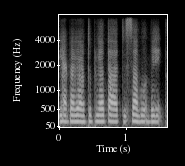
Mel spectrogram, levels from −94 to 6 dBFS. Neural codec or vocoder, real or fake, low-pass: codec, 16 kHz, 0.5 kbps, FreqCodec, smaller model; fake; 7.2 kHz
